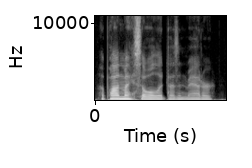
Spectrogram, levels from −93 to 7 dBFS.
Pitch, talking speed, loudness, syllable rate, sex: 175 Hz, 205 wpm, -16 LUFS, 5.5 syllables/s, female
